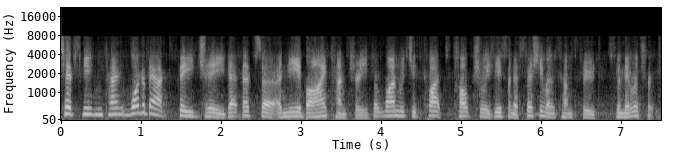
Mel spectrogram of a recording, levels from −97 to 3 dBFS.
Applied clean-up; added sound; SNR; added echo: neural separator model SepFormer DNS4.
